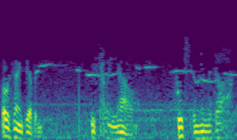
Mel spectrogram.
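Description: An actor playing a tense, commanding detective in a radio mystery drama, speaking urgently and dramatically. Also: male voice, lowish voice, expressive, normal speed, background noise, lightly acted. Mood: anxious, urgent. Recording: tinny band-limited radio broadcast with music.

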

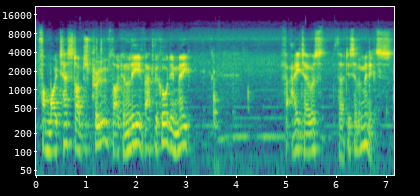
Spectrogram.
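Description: A man with an English accent and a very deep voice, chattily reviewing a camera for his motorbike vlog through a helmet microphone. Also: a little slow, vocal fry, music in the background, rough recording. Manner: chatty, explains as he goes. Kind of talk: casual product review vlog. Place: home and garden, then outdoors by his motorbike. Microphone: helmet microphone of action camera.

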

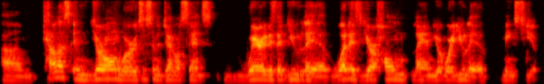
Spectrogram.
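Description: A middle-aged man moderating a panel on a video call, asking drawn-out, rambling questions. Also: mid-range voice, fairly even intonation, darkish tone. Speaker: moderator, pastor. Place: home office.

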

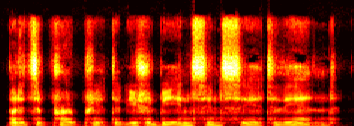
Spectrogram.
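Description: Male reader plays a young assassin, cold and menacing, husky low hiss. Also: steady tone, fairly quick, fairly bright tone, no echo.

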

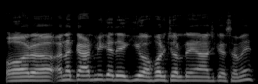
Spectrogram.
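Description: Indian guy doing news explainer, highish smooth voice, talks right to viewers, dry sound. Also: little pitch movement, moderate pace, bright, forceful tone, no room sound. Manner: conversational, explains step by step, addresses viewers directly. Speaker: news commentator, video host.

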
